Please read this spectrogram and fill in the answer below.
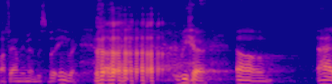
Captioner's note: laughing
